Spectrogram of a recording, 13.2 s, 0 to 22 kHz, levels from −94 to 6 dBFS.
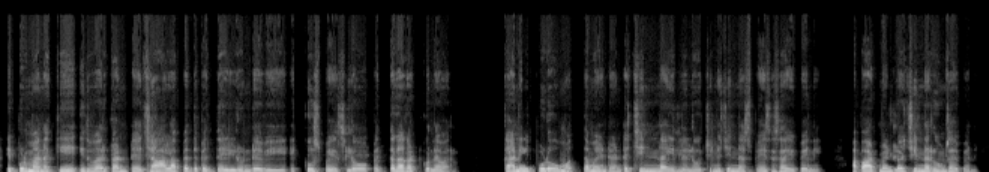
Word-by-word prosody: ఇప్పుడు 235 +1 +3
మనకి 225 +2 +1 0.2
ఇదివరకంటే 200 -1 0 0.2
చాలా 185 -1 +5
పెద్ద, 180 -1 +1
పెద్ద 175 -1 -2 0.2
ఇల్లుండేవి. 170 -3 +1 0.3
ఎక్కువ 215 +6 -2
స్పేస్‌లో 175 -3 -2 0.2
పెద్దగా 185 +6 +2
కట్టుకునేవారు. 160 -5 -3 0.7
కానీ 230 +3 +5
ఇప్పుడు 245 +1 +3 0.2
మొత్తం 210 +3 -2
ఏంటంటే, 205 +1 -4 0.2
చిన్న 220 -1 0 0.2
ఇల్లులు 195 -1 -5
చిన్న, 210 -1 -4
చిన్న 220 -1 0
స్పేసెస్ 195 -3 -7
అయిపోయినయి. 170 -2 -5 0.5
అపార్ట్‌మెంట్‌లో 180 0 +3
చిన్న 215 -1 +1
రూమ్స్ 195 -2 -1
అయిపోయినయి. 155 -3 -9
195 Hz, 115 wpm, -23 LUFS, 175-215 Hz, 0.7 s, చాలా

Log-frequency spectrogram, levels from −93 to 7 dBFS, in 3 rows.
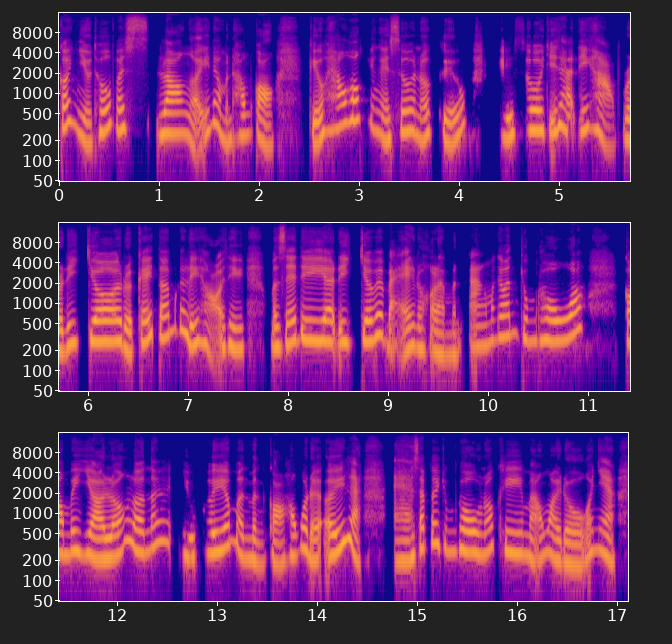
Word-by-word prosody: có 315 - +3
nhiều 240 - -2
thứ 275 - +1
phải 285 - +1
s 310 - -12
lo 255 +1 +4
nghĩ 235 -4 -3
thế 255 - -3
là 355 - -1
mình 205 0 -6
hông 235 +1 -5
còn 200 -8 +2 0.4
kiểu 185 +4 +2
háo 305 +6 -1
hức 395 +1 +3
như 325 - -8
ngày 205 -5 -3
xưa 270 +4 0
nữa. 225 0 -2
Kiểu 205 - 0 0.4
ngày 220 - +2
xưa 285 0 +4
chỉ - - -1
là 325 -1 +1
đi 285 +2 -3
học 270 - -3
rồi 200 -1 +1
đi 245 +5 -1
chơi 275 -1 +6
rồi 195 - +2
cái 265 - 0
tóm 325 +2 -1
cái 390 - +2
lễ 245 +4 +2
hội 250 -3 -2
thì 215 -2 -1 0.3
mình 220 +1 0
sẽ 250 +4 +1
đi 285 -2 +2
đi 265 - 0
chơi 275 0 +4
với 340 +1 +3
bạn 220 -4 -2
rồi 215 - -3
hoặc 195 - -2
là 180 - 0
mình 175 +1 -8
ăn 230 +1 -4
mấy 280 - -7
cái 320 - 0
bánh 345 +2 -3
Trung 295 -4 -5
thu 280 +1 +2
á. 350 - +6 0.5
Còn 255 -1 +2
bây 275 -1 0
giờ 220 -4 +4
lớn 225 - +3
lên 280 -8 +2
á, 320 - -2 0.2
nhiều 220 -2 -3 0.2
khi 260 +3 +4
á, 320 - +4
mình 215 -3 -2
mình 190 -3 -3
còn 185 -1 -1
hông 230 +2 -3
có 300 - +2
để - - +1
ý 255 +9 +5
là, 420 - +4 0.3
à, 200 +2 -3
sắp 300 +7 -1
tới 360 -1 +1
Trung 280 -3 -8
thu 265 -3 +4
nữa, 270 +4 -2
khi 260 -3 -1
mà 215 -4 -3
ở 205 - -2
ngoài 245 -4 -1
đường 175 -3 -1
á - - -2
nha, 255 -7 -2
260 Hz, 295 wpm, -21 LUFS, 215-290 Hz, 0.5 s, chơi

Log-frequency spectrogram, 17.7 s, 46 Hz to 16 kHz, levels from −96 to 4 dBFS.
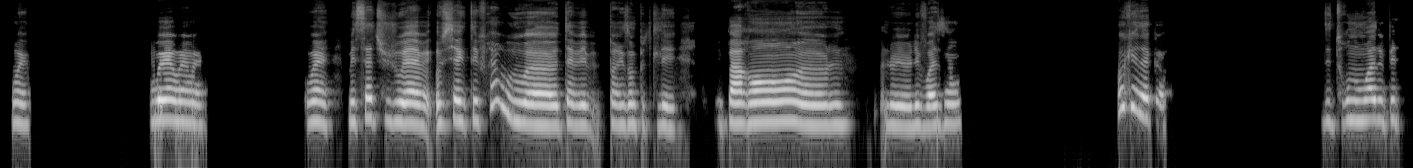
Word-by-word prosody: Ouais. 215 -2 -5 1.5
Ouais, 245 +1 +6
ouais, 235 -1 +1
ouais. 210 -2 -5 1.2
Ouais. 225 -1 -2 0.2
Mais 230 0 -4
ça 260 +4 +1
tu 245 -2 -13
jouais 225 -1 +2
ave 215 -3 +2
aussi 215 +3 -3
avec 235 -3 +2
tes 240 0 -4
frères 400 - -9
ou 235 -6 0
heu, 205 -1 +5
tu - - -3
avais 205 -1 -1
b - - -19
par 220 - -5
exemple 210 0 -4
peut-être 205 0 -19
les 195 -2 -3 0.5
les 220 - -18
parents, 230 +1 +4
heu, 210 0 0 0.4
le 200 -1 -1
les 205 +1 -2
voisins? 205 +2 0 2.0
OK 385 +2 -3
d'accord! 260 -7 0 1.9
Des 230 -1 -13
tournois 245 +3 -2
de 245 - -5
pét? 235 0 -10
220 Hz, 120 wpm, -21 LUFS, 210-235 Hz, 2.0 s, Ouais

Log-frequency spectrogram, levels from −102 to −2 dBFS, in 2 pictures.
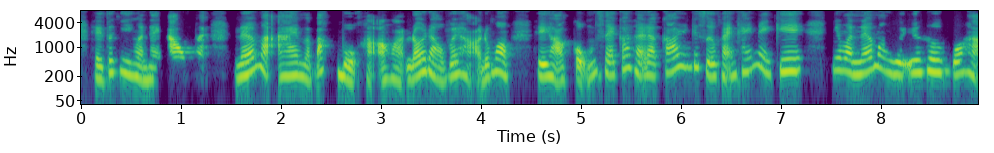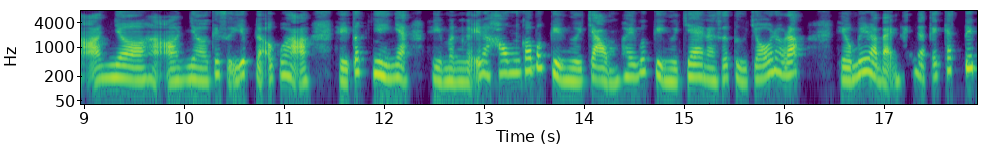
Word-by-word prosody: Thì 175 - +2
tất 240 - -1
nhiên 230 -5 0
là 175 - +2
đàn 160 -2 -3 0.2
ông 195 -1 +3
mà, - - -2 0.3
nếu 210 +8 +4
mà 355 - +4
ai 205 +1 +1
mà 195 - -2
bắt - - 0
buộc 180 -8 +2
họ - - +1
hoặc 165 -4 -1
đối 200 +10 +4
đầu 235 - +1
với 205 +6 0
họ, 210 -3 -2
đúng 185 +8 -2
hông? 245 -6 +5 0.3
Thì 195 -1 +7
họ 200 - +3
cũng 210 +7 +1
sẽ 220 -4 -2
có 310 +7 -2
thể 275 - +1
là 205 -2 +1
có 255 +4 +2
những 335 -1 -2
cái 335 -1 -2
sự 195 - +2
phản 195 +3 0
kháng 260 +8 -4
này 300 -9 -2
kia. 265 +1 +3 0.3
Nhưng 280 -1 -3
mà 250 - +5
nếu 240 +5 +3
mà 335 - +1
người 220 -2 +2
yêu 245 +1 +2
thương 255 -1 +2
của 225 - +4
họ 240 -8 +1
nhờ 175 -3 +2
họ, 150 -3 0
nhờ 165 -2 -2
cái 225 - -2
sự - - -6
giúp 220 - 0
đỡ - - -2
của 220 - -2
họ 205 - +4 0.3
thì 150 -2 -1
tất 250 - -4
nhiên 205 -6 +4
nha, 180 -4 -1 0.2
thì 160 -3 -4
mình 150 0 -3
nghĩ 145 - -2
là 225 - -1
hông 240 +1 0
có 275 +2 +2
bất 325 +1 -2
kỳ 210 -7 +3
người 155 -2 -2
chồng 160 -3 +3
hay 195 0 -3
bất 255 +5 -5
kỳ 205 -6 -1
người 150 -1 -3
cha 195 +2 +1
nào 160 -2 -3
sẽ 175 - -4
từ 160 -5 -4
chối 180 +7 0
đâu 260 - -1
đó. 225 +1 +6 0.4
Thì 165 - -1
hổng 160 +3 0
biết 245 +4 +2
là 255 - +3
bạn - - +1
thấy - - -17
là 185 - -2
cái 195 +1 -7
cách 280 0 -4
tiếp 315 0 +2
210 Hz, 300 wpm, -21 LUFS, 175-250 Hz, 0.4 s, Thì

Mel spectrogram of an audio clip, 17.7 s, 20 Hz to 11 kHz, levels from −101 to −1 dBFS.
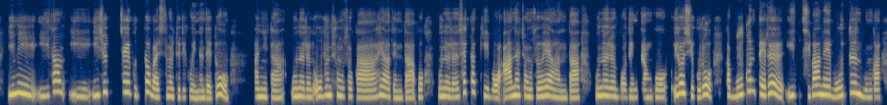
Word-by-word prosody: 이미 265 -1 +4
이삼 270 +10 0
이 215 -4 -5
이 235 0 +1
주째부터 320 -2 -1
말씀을 210 0 -1
드리고 190 -1 -6
있는데도 175 +4 0 0.5
"아니다. 195 -3 -1
오늘은 210 -2 0
오븐 230 +3 +2
청소가 195 -6 -1
해야 225 -1 +1
된다. 175 -1 -3
뭐 195 0 -2 0.3
오늘은 210 -2 0
세탁기 315 - -2
뭐 180 -2 +1
안을 220 +5 +4
청소해야 220 0 +1
한다. 180 0 -2 0.3
오늘은 225 -2 +1
뭐 195 0 -4
냉장고." 190 -1 -4
이런 295 +3 +6
식으로 230 -3 +1 0.3
그러니까 235 - +2 0.4
묵은 350 -2 -1
때를 260 -3 +4
이 240 -2 0
집안에 255 +1 +3
모든 245 +6 +2
뭔가 195 0 -2
215 Hz, 265 characters per minute, -23 LUFS, 195-250 Hz, 0.5 s, 이런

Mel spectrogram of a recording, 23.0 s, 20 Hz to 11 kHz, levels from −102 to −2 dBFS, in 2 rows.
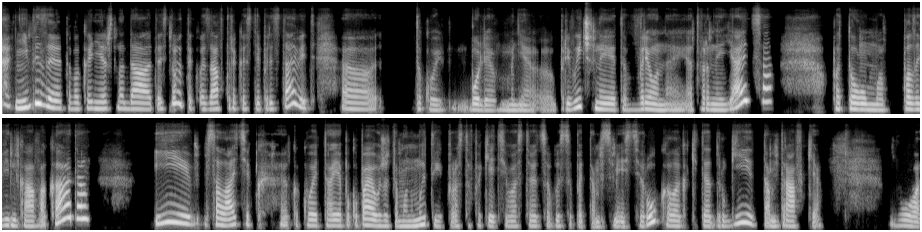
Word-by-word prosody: Не 205 +1 +6
без 330 +3 +8
этого, 200 -6 +2
конечно, 190 +1 -2
да. 180 -2 +3
То - - -3
есть, 185 - -7
ну, 350 - +4
вот 320 - +1
такой 190 -6 -5
завтрак, 185 +2 -2
если 180 -1 -5
представить, 190 - 0 0.3
э, 180 -1 -1 0.5
такой 155 -4 -6
более 165 -8 -1
мне 150 -1 -3 0.3
привычный- 180 -1 +3
это 160 0 -2
варёные, 155 - -1
отварные 165 -4 -1
яйца, 395 - +4 0.8
потом 170 -4 +2 0.2
половинка 170 -2 +1
авокадо 365 - +5 0.8
и 240 -2 +4 0.2
салатик, 190 +2 +1 0.2
э, 85 - -3
какой-то. 160 - -3
Я 165 0 +2
покупаю 175 +2 +2
уже 155 -1 -2
там, 150 0 -4
он 150 +1 0
мытый, 170 -5 -1
просто 155 +3 -7
в - - -28
пакете 145 -2 -6
его 145 - -3
остаётся 150 0 -6
высыпать, 150 0 -7
там 135 - -5
смесь 135 0 -5
руккола, 200 - +1
какие-то 150 0 -5
другие 210 - +1
там - - -1
травки. 150 0 -1 0.8
Вот. 160 -7 -1
175 Hz, 130 wpm, -25 LUFS, 155-200 Hz, 0.8 s, без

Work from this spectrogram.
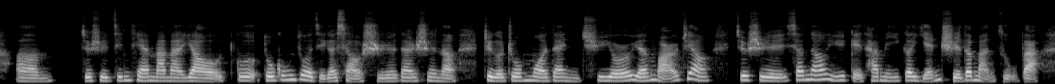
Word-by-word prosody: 呃， 150 0 -2 0.3
就 170 - +1
是： 170 -1 -1
“今 180 +3 -3
天 175 -3 +1
妈 165 -1 +1
妈 165 -1 0
要 155 -3 +2
多 180 -1 -1
多 185 -1 +2
工 210 +3 -1
作 215 -3 +3
几 155 -6 -5
个 155 +2 0
小 135 -5 -1
时， 150 -2 -1
但 160 0 -1
是 175 0 -2
呢， 145 -3 -1 0.3
这 190 - +5
个 160 -2 +3
周 175 +1 +1
末 180 -3 +1
带 170 0 0
你 155 -3 -10
去 180 +5 -5
幼 175 -1 +4
儿 180 +3 +4
园 185 0 +3
玩 - - +2
儿。” - - -1
这 270 - 0
样， 185 -7 +1 0.2
就 200 - +3
是 170 -4 +1
相 205 +2 +1
当 225 +1 +2
于 195 -1 -2
给 195 - -3
他 180 - -2
们 175 -2 -5
一 170 - -6
个 185 +2 +3
延 160 +2 -2
迟 230 -10 0
的 195 - +5
满 185 -2 -3
足 - - -9
吧， - - +1
175 Hz, 280 characters per minute, -21 LUFS, 160-190 Hz, 0.3 s, 这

